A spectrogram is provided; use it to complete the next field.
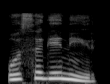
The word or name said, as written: ಒಸಗೆನೀರ್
